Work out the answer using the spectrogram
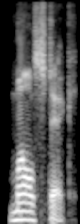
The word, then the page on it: maulstick: American English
